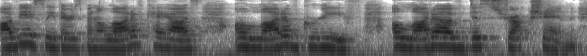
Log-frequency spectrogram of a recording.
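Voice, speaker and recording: The speech is monotone, with flat intonation, at a fairly slow pace. Room echo can be heard. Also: woman, fairly high pitch for a woman. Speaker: spiritual coach. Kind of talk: channel monologue.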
